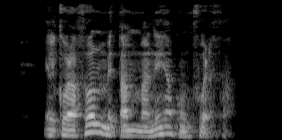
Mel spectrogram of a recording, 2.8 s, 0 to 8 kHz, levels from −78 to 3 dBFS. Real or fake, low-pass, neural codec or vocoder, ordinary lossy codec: fake; 7.2 kHz; codec, 16 kHz in and 24 kHz out, 2.2 kbps, FireRedTTS-2 codec; MP3, 48 kbps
